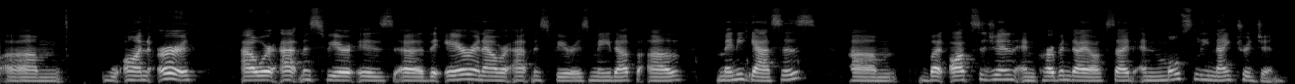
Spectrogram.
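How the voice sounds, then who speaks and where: A woman, a teacher from Canada, patiently answering students' questions step by step on a video call. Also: medium pitch. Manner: patient, explains things step by step.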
